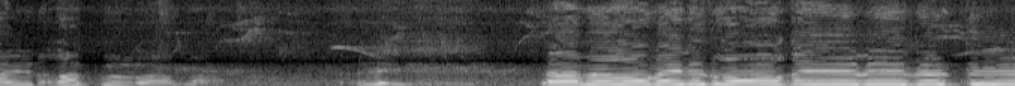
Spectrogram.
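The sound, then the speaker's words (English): A grieving woman on a hill cries: a few short, broken sobs at first, then long, loud, sustained wails that waver in pitch, with no talking. “When she stopped crying, she led us back down the hill to a little faucet where we washed the dirt off our hands.”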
